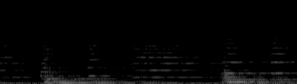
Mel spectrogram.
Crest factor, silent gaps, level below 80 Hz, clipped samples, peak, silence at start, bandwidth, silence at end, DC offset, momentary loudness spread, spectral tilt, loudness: 16 dB; none; -56 dBFS; under 0.1%; -36 dBFS; 0 s; 6.6 kHz; 0 s; under 0.1%; 11 LU; -7 dB/octave; -53 LUFS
